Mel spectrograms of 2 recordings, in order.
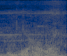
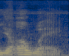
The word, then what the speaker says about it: Yahweh: actual name of God that we usually pronounce as y y way Yahweh if you think back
